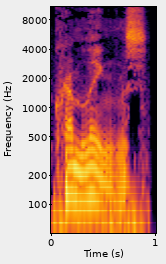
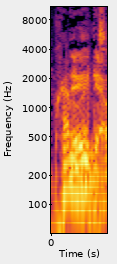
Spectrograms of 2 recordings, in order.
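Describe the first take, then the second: First: The word ends with an ng sound. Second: The word ends with an n sound. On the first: The speaker calls it right. "it's the Kremlings" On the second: The speaker calls it wrong. "it's not the Kremlins"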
